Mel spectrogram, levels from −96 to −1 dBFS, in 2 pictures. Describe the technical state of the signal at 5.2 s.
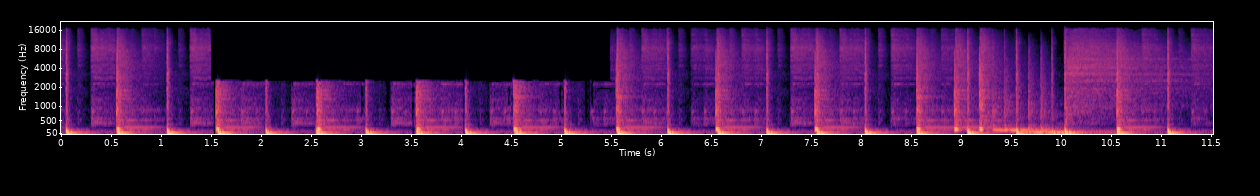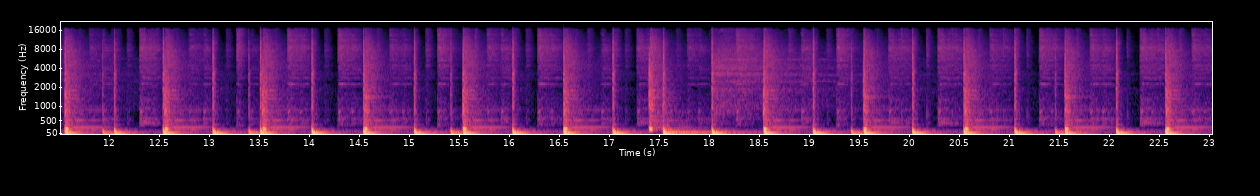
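At 5.2 s the adaptive stream has switched to a lower bitrate, from 1.5 to 5.5 s, as the connection slowed. Everything above 2.5 kHz is gone, which points to a low-bitrate AAC encode, leaving the music muffled and thick with codec artefacts.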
